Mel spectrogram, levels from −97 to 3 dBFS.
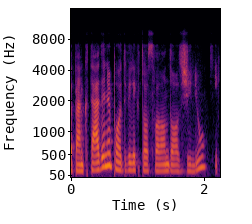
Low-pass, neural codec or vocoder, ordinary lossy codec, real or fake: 7.2 kHz; codec, 16 kHz, 2 kbps, X-Codec, HuBERT features, trained on LibriSpeech; Opus, 24 kbps; fake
